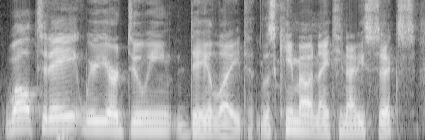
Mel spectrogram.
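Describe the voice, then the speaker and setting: A man's voice: mid-range voice, normal speed, fairly bright tone. A man in his forties, hosting a podcast and talking eagerly in casual chat. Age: 40s. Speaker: podcast host.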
